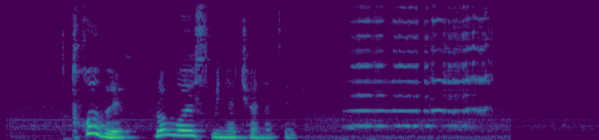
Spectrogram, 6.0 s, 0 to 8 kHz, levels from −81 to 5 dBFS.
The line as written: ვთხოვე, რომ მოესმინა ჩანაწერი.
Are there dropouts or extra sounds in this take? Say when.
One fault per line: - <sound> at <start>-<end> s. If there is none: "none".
- squeak at 3.4-5.0 s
